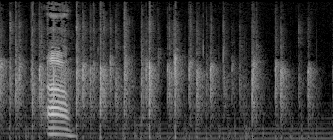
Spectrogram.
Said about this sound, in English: Give God a hand clap of praise while we're waiting here. Amen.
